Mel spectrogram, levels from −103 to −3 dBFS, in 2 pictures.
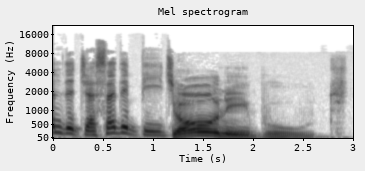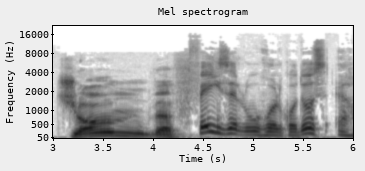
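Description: Speech, with a section at the wrong speed from 1.20 to 4.37 s: it plays at 0.512 times normal speed, dropping the pitch roughly ten semitones and dragging the timing, likely from a wrong playback clock. Unlike a pure pitch shift, tempo and pitch fall together.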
